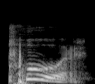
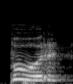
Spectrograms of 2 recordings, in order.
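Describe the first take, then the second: First: The P is an English-style P. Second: The P is an Italian-style P. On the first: "if I do an English one, they're even more not engaged" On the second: "my vocal cords are not engaged on the P"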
